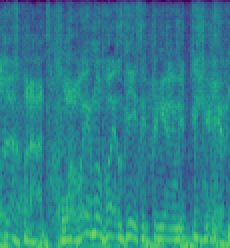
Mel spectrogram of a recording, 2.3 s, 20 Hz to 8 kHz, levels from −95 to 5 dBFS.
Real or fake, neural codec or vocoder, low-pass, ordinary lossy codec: fake; codec, 16 kHz, 4 kbps, X-Codec, HuBERT features, trained on LibriSpeech; none; none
